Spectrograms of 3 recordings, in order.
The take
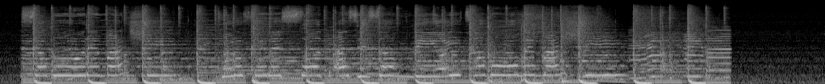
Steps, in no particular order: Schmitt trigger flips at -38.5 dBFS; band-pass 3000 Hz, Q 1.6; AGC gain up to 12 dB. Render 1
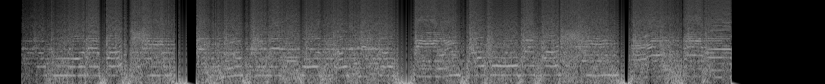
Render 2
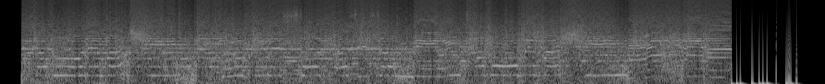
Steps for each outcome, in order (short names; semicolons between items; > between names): band-pass > Schmitt trigger > AGC; AGC > band-pass > Schmitt trigger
